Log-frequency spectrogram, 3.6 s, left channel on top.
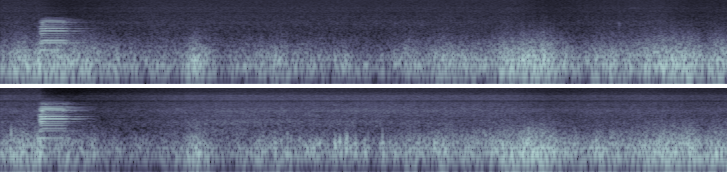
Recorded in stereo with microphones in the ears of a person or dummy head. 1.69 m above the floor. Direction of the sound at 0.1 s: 65° right (ahead or behind).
